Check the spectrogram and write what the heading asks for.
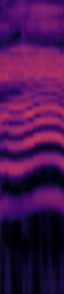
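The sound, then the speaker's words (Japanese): A person imitates a crying baby, recalling a baby crying next to a photo-taking room, with a single loud, sustained wail lasting about a second, a steady, slightly rising pitch and no other sounds around it. “なんか前髪どかせって言われたの相当嫌だったんだなと思ったら普通に隣で赤ちゃん泣いてるだけで お母さんが叫んでると思ったの「うー!」って言ってると思ってちょっとドン引きしてたら普通に赤ちゃんが泣いてるだけだった”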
